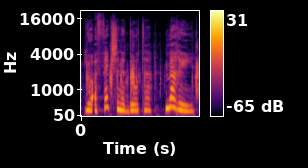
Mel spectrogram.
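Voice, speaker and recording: A woman's voice: on the high side, expressive, normal speed, a little mellow, slight background noise, lightly acted. An actress playing an affectionate noblewoman formally reading out her letter in a dramatised audiobook. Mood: fond, hopeful. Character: Marie of Guise, French noblewoman writing to her mother.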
